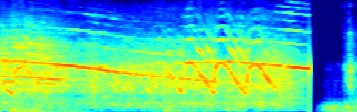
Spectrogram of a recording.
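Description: An ambulance siren wails loudly with a steady high tone and rising-falling sweeps, passing close before cutting off abruptly.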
